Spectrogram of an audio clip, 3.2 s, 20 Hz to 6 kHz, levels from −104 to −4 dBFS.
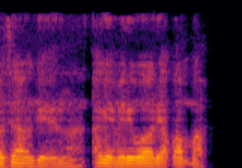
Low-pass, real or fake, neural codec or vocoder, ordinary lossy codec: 5.4 kHz; real; none; AAC, 24 kbps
